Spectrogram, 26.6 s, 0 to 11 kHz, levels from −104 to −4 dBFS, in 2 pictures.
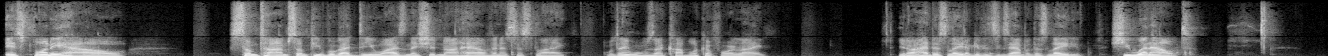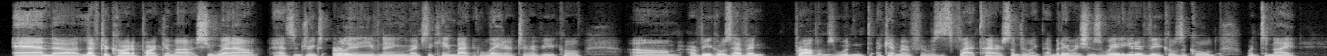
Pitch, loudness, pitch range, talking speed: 120 Hz, -20 LUFS, 110-130 Hz, 225 wpm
